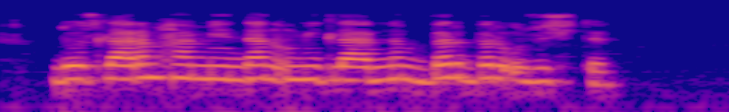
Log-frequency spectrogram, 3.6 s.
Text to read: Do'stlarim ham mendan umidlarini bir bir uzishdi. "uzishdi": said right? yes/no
yes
